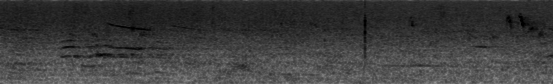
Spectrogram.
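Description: Faint open-air ambience with small birds chirping: short falling chirps and a few thin whistled notes over a soft steady hiss, with a couple of faint clicks.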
